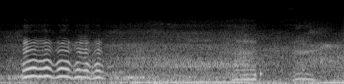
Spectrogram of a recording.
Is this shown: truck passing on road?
yes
